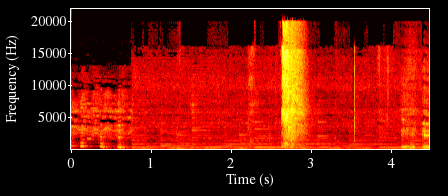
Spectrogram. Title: Baby sneezes #funny #babypictures #babyfever #baby #cutestbaby #fyp#cute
